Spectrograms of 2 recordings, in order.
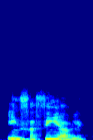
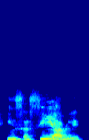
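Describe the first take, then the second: First: The i and a form separate syllables. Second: The i and a form separate syllables.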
